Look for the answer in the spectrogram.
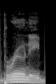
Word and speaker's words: Bruni: I was reading something that was a column by Frank, I'm going to pronounce his name Bruni, B-R-U-N-I.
